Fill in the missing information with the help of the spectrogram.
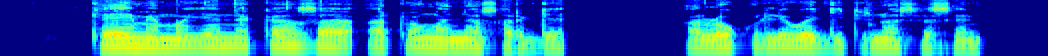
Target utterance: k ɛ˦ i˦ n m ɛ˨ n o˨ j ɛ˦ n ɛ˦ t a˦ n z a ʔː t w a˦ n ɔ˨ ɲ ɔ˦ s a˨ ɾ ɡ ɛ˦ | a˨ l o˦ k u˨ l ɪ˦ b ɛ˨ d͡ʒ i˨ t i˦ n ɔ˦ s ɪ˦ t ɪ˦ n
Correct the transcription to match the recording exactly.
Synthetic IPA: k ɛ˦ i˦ m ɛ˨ m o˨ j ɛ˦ n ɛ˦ k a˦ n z a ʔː t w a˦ ŋ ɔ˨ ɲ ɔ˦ s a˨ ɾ ɡ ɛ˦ | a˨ l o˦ k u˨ l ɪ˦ w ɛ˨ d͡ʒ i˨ t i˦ n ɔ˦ s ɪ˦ s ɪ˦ n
